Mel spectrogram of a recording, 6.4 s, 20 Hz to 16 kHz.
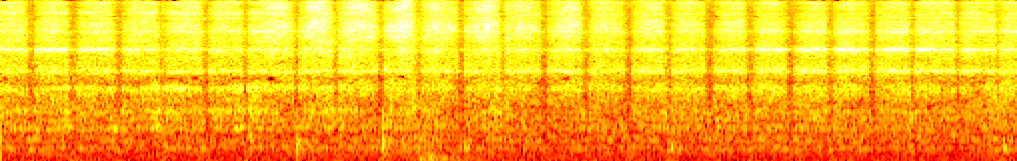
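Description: Steel chisel back being rubbed flat on a wet 1000-grit Shapton Glass water stone: a gritty rasp in quick back-and-forth strokes, about four a second, as the face is flattened in the stone's slurry.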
